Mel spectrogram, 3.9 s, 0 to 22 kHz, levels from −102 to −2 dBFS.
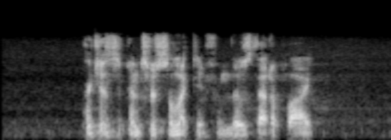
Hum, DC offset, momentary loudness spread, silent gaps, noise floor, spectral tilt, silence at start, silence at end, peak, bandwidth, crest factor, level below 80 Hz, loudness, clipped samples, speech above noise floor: none; under 0.1%; 8 LU; none; -66 dBFS; -3 dB/octave; 0.85 s; 0.8 s; -4 dBFS; 8.4 kHz; 18 dB; -60 dBFS; -19 LUFS; under 0.1%; 46 dB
